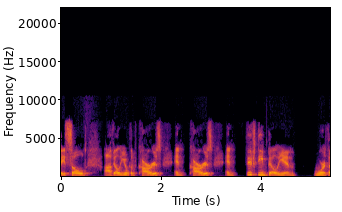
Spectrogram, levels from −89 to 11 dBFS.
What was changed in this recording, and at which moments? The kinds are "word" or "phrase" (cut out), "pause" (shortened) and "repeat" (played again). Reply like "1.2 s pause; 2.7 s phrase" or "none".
1.0 s word; 1.4 s word; 2.6 s repeat

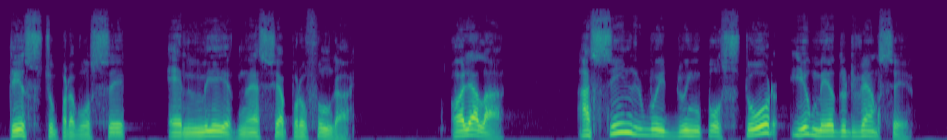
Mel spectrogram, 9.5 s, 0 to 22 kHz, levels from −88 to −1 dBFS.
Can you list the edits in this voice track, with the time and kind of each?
none

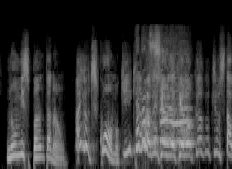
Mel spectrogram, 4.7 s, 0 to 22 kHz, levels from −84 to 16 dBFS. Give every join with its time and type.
1.4 s pause; 2.0 s word

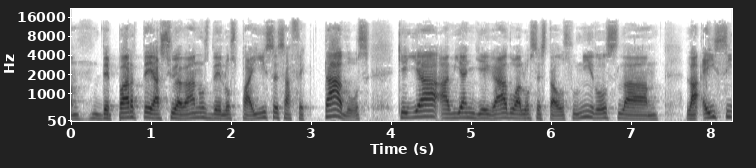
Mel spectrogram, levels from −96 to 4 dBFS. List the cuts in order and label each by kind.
none

